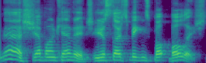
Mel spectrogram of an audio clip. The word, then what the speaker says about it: Szczepankiewicz: It's Szczepankiewicz.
